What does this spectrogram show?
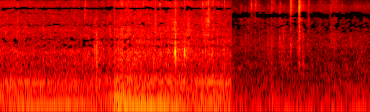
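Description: Low engine rumble of a sedan driving slowly past close by, louder about two seconds in. About three and a half seconds in it cuts off suddenly, leaving quieter outdoor background with a few faint clicks.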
